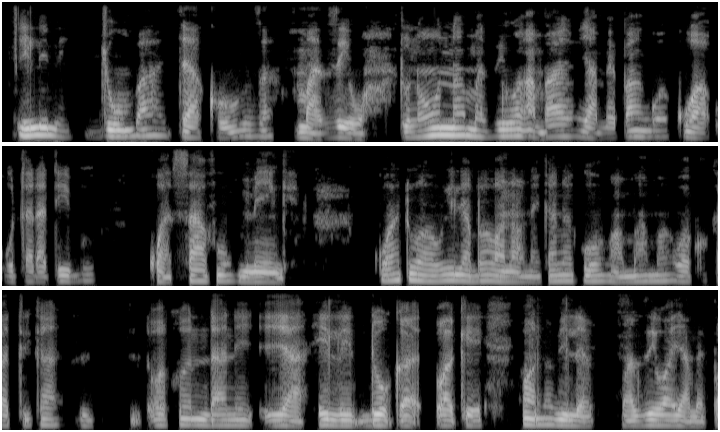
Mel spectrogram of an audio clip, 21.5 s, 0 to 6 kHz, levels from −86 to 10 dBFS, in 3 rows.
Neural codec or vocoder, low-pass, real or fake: none; 5.4 kHz; real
